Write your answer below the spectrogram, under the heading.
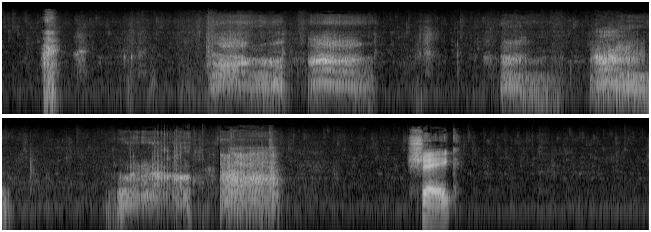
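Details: Miniature Schnauzer named Fritz playing with a deer antler on an unmade bed, giving repeated harsh growling bursts of about a second each, ending with a brief high yelp-like sound.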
